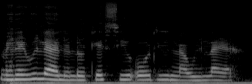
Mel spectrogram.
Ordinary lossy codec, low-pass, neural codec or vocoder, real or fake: none; none; codec, 44.1 kHz, 3.4 kbps, Pupu-Codec; fake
